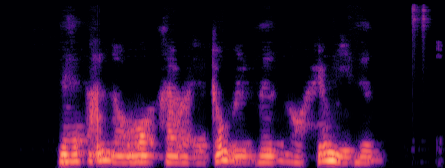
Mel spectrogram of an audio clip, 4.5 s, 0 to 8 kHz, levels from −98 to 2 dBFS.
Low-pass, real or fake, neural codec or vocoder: 7.2 kHz; fake; codec, 24 kHz, 0.9 kbps, WavTokenizer, medium music audio release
